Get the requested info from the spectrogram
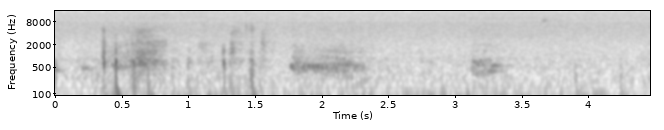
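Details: A domestic cat makes strange, low, warbling murmurs and chirps, odd alien-like noises.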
